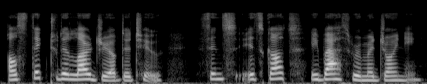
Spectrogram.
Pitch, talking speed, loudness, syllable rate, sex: 220 Hz, 195 wpm, -20 LUFS, 5.5 syllables/s, female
